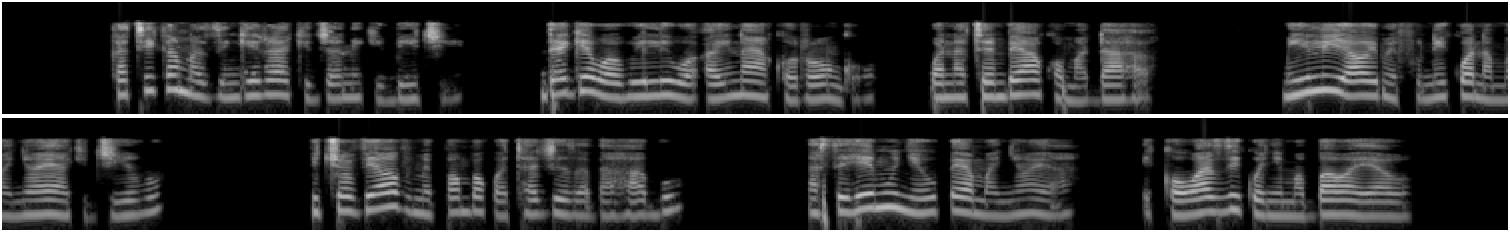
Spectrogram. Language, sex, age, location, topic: Swahili, female, 18-24, Nairobi, government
